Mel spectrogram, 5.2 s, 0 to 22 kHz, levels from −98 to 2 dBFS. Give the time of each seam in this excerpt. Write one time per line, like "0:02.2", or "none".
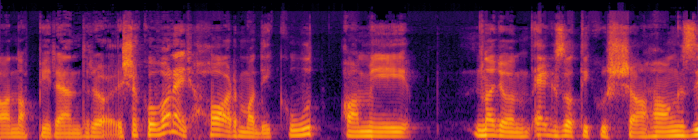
0:02.4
